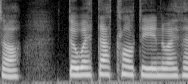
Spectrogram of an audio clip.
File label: "tlodi", Welsh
